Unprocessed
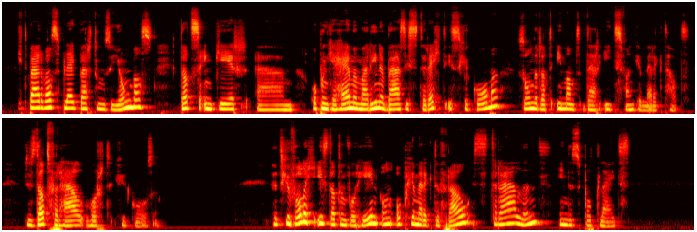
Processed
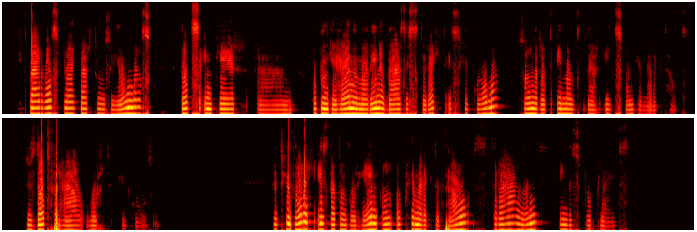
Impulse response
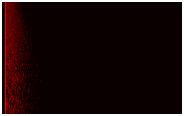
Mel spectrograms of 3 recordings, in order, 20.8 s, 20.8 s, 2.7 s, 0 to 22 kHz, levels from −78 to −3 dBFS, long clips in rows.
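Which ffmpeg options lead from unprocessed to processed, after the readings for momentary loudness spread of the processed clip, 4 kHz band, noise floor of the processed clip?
16 LU, -7.0 dB, -83 dBFS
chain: -af "aeval=exprs='0.668*(cos(1*acos(clip(val(0)/0.668,-1,1)))-cos(1*PI/2))+0.211*(cos(2*acos(clip(val(0)/0.668,-1,1)))-cos(2*PI/2))+0.15*(cos(3*acos(clip(val(0)/0.668,-1,1)))-cos(3*PI/2))+0.0211*(cos(7*acos(clip(val(0)/0.668,-1,1)))-cos(7*PI/2))+0.0422*(cos(8*acos(clip(val(0)/0.668,-1,1)))-cos(8*PI/2))':c=same,aeval=exprs='(mod(4.22*val(0)+1,2)-1)/4.22':c=same,equalizer=f=740:w=2.9:g=-4.5"

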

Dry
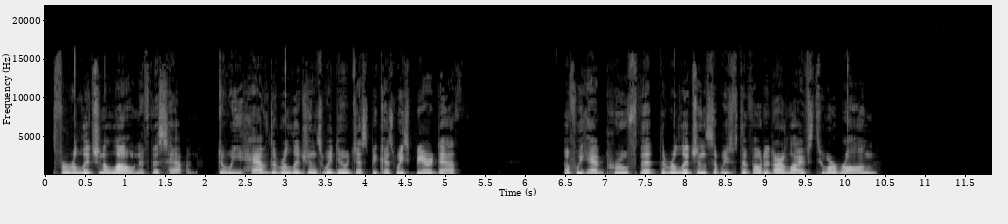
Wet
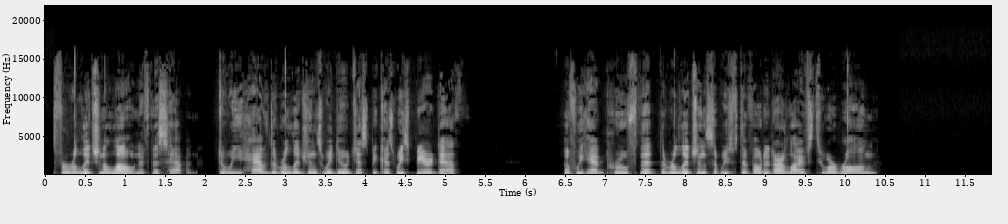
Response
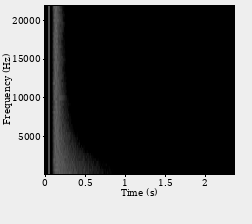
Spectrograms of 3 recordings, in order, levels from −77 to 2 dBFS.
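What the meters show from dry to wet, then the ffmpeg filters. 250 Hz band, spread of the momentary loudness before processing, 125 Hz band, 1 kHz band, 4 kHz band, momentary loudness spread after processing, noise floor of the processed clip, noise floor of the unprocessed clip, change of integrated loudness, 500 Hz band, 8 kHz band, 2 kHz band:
-1.5 dB, 8 LU, -1.5 dB, 0.0 dB, +6.5 dB, 7 LU, -70 dBFS, -75 dBFS, +0.5 dB, -1.0 dB, +11.0 dB, +3.0 dB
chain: -af "equalizer=f=8400:t=o:w=2.8:g=13,volume=0.841"

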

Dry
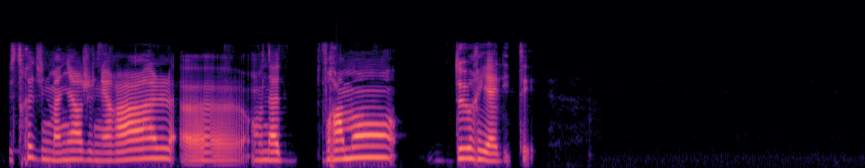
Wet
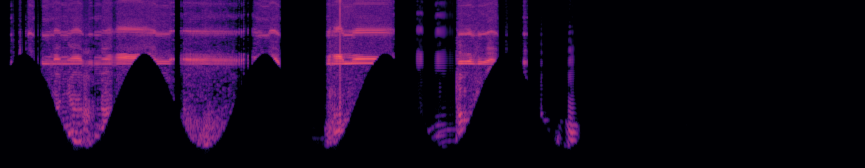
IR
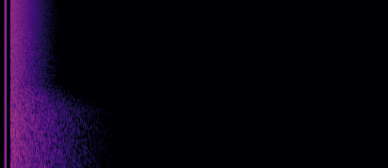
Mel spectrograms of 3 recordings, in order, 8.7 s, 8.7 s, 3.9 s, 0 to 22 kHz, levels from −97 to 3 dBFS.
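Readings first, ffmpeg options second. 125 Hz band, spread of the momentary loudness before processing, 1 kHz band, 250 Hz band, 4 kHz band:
under -40 dB, 14 LU, -24.0 dB, under -40 dB, +7.0 dB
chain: -filter_complex "[0:a]afftfilt=real='real(if(lt(b,272),68*(eq(floor(b/68),0)*1+eq(floor(b/68),1)*2+eq(floor(b/68),2)*3+eq(floor(b/68),3)*0)+mod(b,68),b),0)':imag='imag(if(lt(b,272),68*(eq(floor(b/68),0)*1+eq(floor(b/68),1)*2+eq(floor(b/68),2)*3+eq(floor(b/68),3)*0)+mod(b,68),b),0)':win_size=2048:overlap=0.75,equalizer=f=320:t=o:w=0.97:g=12.5,bandreject=f=1200:w=28,asplit=2[s0][s1];[s1]adelay=809,lowpass=f=1500:p=1,volume=0.316,asplit=2[s2][s3];[s3]adelay=809,lowpass=f=1500:p=1,volume=0.32,asplit=2[s4][s5];[s5]adelay=809,lowpass=f=1500:p=1,volume=0.32,asplit=2[s6][s7];[s7]adelay=809,lowpass=f=1500:p=1,volume=0.32[s8];[s0][s2][s4][s6][s8]amix=inputs=5:normalize=0,acrossover=split=260|1000[s9][s10][s11];[s11]acrusher=bits=3:dc=4:mix=0:aa=0.000001[s12];[s9][s10][s12]amix=inputs=3:normalize=0,adynamicequalizer=threshold=0.0178:dfrequency=5000:dqfactor=2.6:tfrequency=5000:tqfactor=2.6:attack=5:release=100:ratio=0.375:range=1.5:mode=cutabove:tftype=bell,afftdn=nr=23:nf=-49,afftfilt=real='re*gte(b*sr/1024,550*pow(6000/550,0.5+0.5*sin(2*PI*0.83*pts/sr)))':imag='im*gte(b*sr/1024,550*pow(6000/550,0.5+0.5*sin(2*PI*0.83*pts/sr)))':win_size=1024:overlap=0.75,volume=0.841"

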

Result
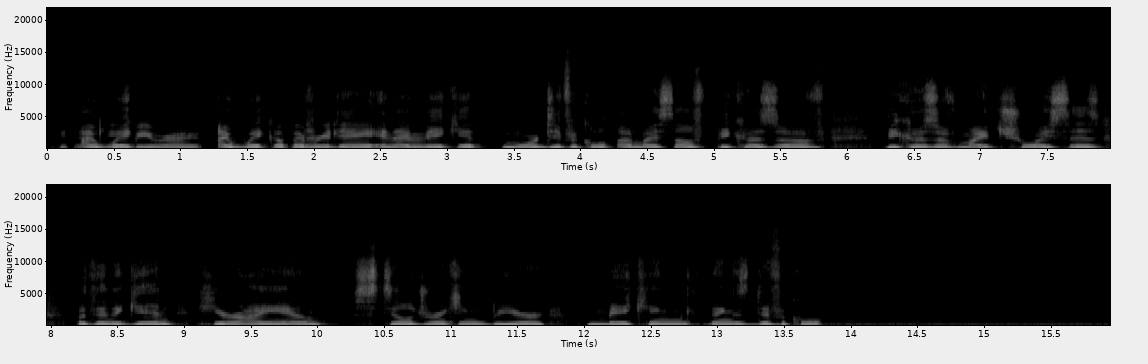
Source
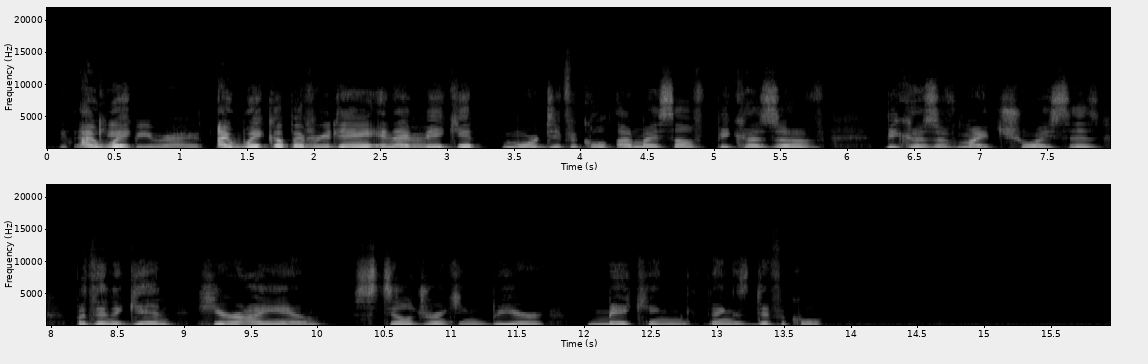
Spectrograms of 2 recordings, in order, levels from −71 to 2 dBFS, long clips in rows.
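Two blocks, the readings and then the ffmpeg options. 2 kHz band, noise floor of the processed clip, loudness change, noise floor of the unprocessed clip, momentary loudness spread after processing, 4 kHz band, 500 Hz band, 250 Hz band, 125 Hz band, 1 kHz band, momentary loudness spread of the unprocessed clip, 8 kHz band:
-11.0 dB, -69 dBFS, -9.5 dB, -69 dBFS, 5 LU, -8.0 dB, -12.5 dB, -6.0 dB, -0.5 dB, -15.5 dB, 16 LU, -4.0 dB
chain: -af "adynamicequalizer=threshold=0.01:dfrequency=300:dqfactor=1.1:tfrequency=300:tqfactor=1.1:attack=5:release=100:ratio=0.375:range=2.5:mode=cutabove:tftype=bell,areverse,acompressor=threshold=0.0126:ratio=5,areverse,firequalizer=gain_entry='entry(160,0);entry(690,-13);entry(2500,-5);entry(4300,-9);entry(7000,-5)':delay=0.05:min_phase=1,volume=2.24"

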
